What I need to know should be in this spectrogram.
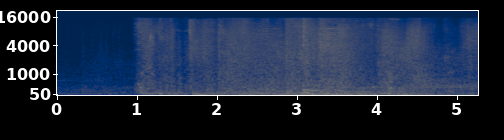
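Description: Weapons clash and strike in rapid bursts.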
